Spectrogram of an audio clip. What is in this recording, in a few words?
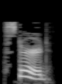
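"stirred", English, British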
